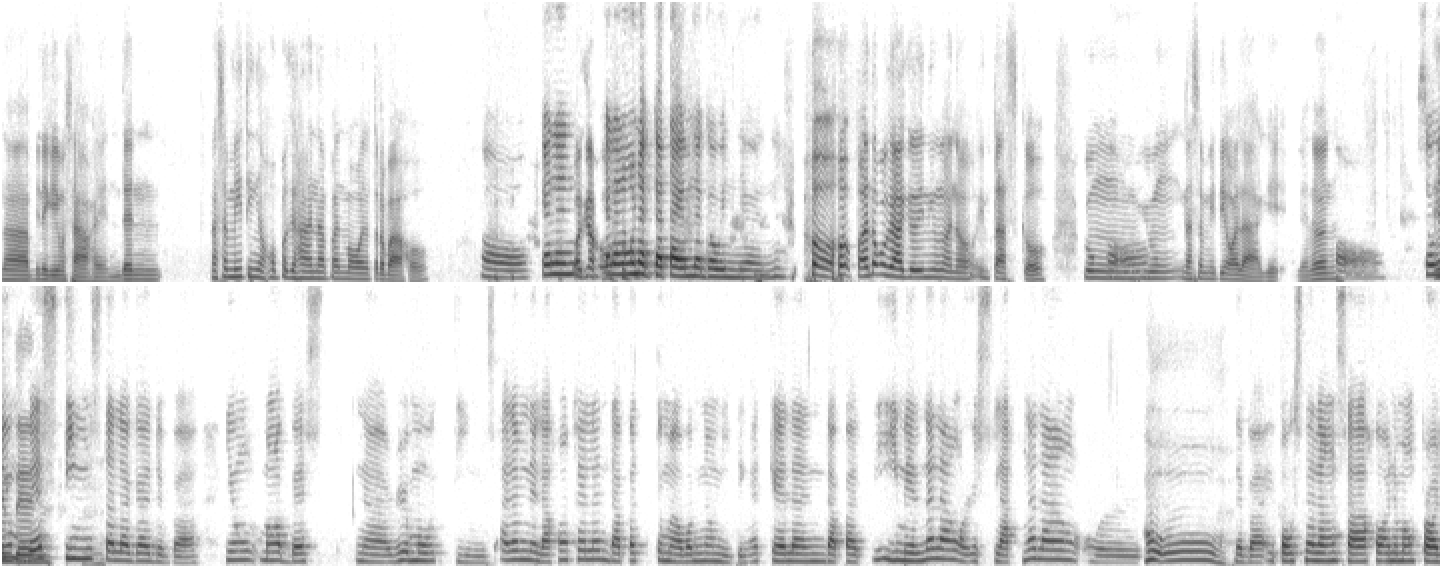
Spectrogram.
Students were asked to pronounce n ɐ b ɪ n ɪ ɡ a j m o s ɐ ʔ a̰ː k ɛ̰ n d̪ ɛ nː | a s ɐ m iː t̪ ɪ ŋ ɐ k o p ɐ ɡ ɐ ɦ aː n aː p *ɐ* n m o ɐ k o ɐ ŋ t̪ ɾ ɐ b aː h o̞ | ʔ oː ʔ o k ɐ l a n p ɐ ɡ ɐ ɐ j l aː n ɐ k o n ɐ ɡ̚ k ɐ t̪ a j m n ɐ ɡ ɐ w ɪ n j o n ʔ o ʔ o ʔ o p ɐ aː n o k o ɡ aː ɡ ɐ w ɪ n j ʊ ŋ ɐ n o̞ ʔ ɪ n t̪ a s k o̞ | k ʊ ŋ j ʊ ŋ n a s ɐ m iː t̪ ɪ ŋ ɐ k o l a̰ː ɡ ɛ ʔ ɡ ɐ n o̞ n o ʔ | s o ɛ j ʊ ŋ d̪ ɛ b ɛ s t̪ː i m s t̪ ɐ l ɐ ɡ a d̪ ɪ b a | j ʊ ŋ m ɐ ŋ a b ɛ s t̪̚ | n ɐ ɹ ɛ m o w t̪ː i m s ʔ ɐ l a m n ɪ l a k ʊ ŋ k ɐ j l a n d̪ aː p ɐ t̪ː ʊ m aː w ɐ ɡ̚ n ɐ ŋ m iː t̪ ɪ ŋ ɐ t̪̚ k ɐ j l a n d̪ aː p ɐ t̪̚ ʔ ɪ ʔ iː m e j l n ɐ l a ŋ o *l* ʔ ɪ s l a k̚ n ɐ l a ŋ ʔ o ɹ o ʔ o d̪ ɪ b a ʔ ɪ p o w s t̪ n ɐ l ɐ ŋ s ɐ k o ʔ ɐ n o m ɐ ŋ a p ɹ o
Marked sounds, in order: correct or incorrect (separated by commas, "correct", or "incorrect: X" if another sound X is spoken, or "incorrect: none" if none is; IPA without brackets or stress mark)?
correct, incorrect: ɹ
